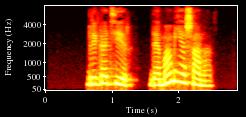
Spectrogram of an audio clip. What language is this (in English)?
Western Mari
